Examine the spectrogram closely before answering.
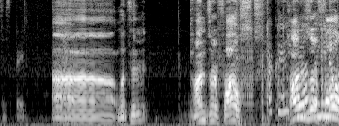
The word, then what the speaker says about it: Panzerfaust: How do you pronounce this, babe? What's it? Panzerfaust.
